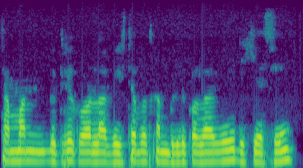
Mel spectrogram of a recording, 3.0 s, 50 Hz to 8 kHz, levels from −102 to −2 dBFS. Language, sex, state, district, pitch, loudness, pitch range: Nagamese, male, Nagaland, Kohima, 125 Hz, -17 LUFS, 125-130 Hz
